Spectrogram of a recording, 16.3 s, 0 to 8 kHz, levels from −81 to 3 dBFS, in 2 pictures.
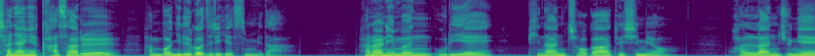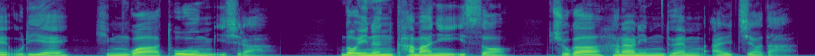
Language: Korean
